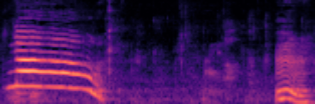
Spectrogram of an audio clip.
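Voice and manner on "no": high loud shriek of "No!". Retold or imitated. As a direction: yelp it out sharp and high. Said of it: "I would've been like".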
